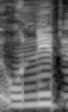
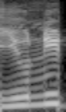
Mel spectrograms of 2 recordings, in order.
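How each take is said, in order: First: The word begins with a plain vowel sound. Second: The word begins with a y consonant sound. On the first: The speaker calls it wrong. "ये यूनिट नहीं है" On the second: The speaker calls it right. "ये से यग्गा आ रहा है"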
